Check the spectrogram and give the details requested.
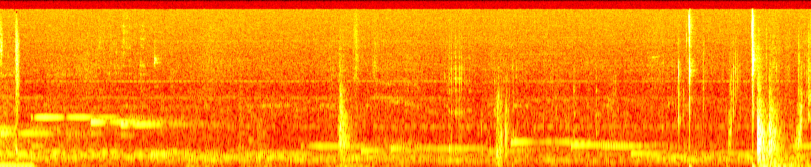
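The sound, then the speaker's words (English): Someone fetches and drinks a glass of ice-cold water: quiet clinks and faint drips, with a low hum underneath, then a louder splashy burst of pouring or gulping near the end. No one speaks. “I just gotta get some more water.”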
